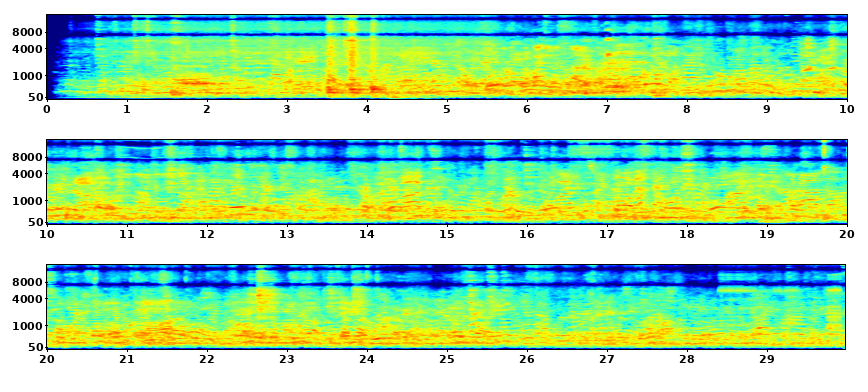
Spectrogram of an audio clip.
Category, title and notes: Soundscapes > Indoors
Genova Restaurant
The chaos in an italian restaurant, at prime time. Talking, guests ordering foot, new guests are arriving. "Buon giorno"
